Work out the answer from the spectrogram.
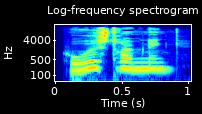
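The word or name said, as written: hovedstrømning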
